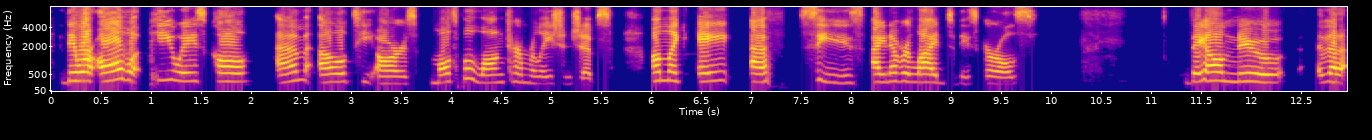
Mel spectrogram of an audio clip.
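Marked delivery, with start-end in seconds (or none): 6.0-13.0 speech strained by stifled laughter. Speaker goes on telling a story to listeners, holding back laughter. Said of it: "Sorry, I'm laughing".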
